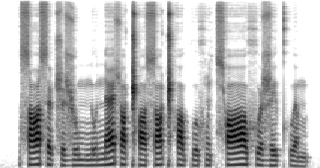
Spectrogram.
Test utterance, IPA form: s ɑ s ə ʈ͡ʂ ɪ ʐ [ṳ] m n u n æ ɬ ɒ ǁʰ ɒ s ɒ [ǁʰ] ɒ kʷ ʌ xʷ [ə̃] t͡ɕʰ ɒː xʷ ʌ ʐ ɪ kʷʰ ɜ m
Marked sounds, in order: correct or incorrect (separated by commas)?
incorrect, correct, correct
